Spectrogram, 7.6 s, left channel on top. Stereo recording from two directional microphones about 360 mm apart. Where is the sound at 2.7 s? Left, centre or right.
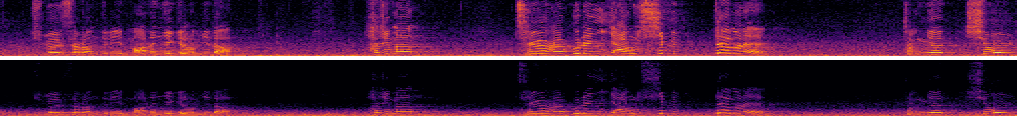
Left.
